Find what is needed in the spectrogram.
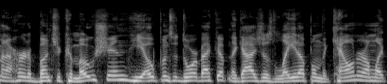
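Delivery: ordinary delivery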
